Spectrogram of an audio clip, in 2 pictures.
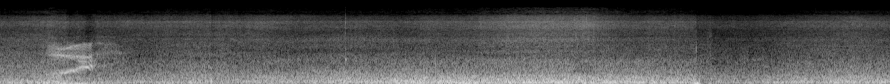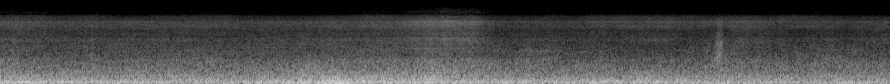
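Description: Large ocean waves surging and crashing in a constant, loud roar, with heavy wind buffeting the microphone and a brief voice-like squeal near the start.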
